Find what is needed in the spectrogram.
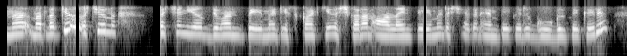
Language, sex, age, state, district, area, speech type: Kashmiri, female, 30-45, Jammu and Kashmir, Anantnag, rural, conversation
